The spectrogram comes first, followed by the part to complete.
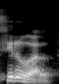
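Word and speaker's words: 칠월: এটা কি হবে ফারুয়াল, সিল উয়ালে কি হবে সিরুয়াল, ফালুয়ালে কি 8 মাস, তারপরে কি 9 কি খু, তার মানে কি হবে উচ্চারণ কোরিয়ান খু উয়াল মানে কি 9 মাস,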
